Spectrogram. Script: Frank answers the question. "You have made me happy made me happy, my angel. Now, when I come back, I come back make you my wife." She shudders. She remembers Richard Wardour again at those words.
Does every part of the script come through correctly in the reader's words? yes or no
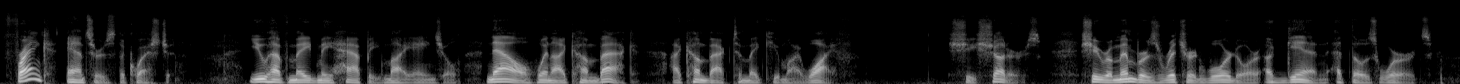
no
